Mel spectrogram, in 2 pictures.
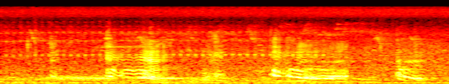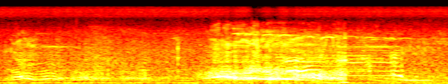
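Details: A mating lion pair, heard up close, gives harsh snarling growls in short bursts about every one and a half seconds. The series ends in a louder, longer snarl while a person speaks softly.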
